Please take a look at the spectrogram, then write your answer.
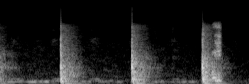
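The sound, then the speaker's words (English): Three loud, evenly spaced knocks on a door, each a sharp wooden thud with a brief ring, separated by short pauses over a faint low background hum. “I think that's the door.”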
